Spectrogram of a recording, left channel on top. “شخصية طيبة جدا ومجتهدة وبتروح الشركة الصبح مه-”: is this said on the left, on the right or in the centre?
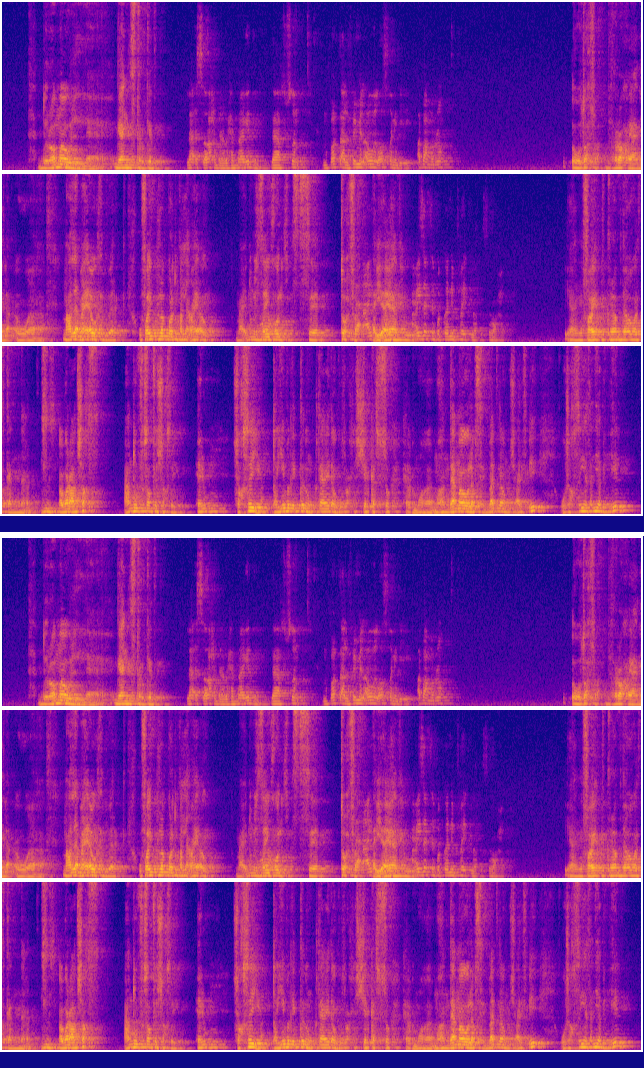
Right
